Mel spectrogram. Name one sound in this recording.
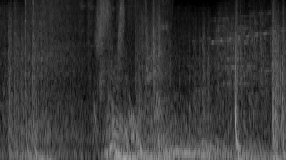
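A sharp energy blast crackles and booms.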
